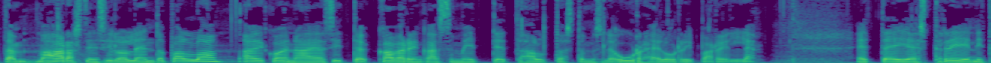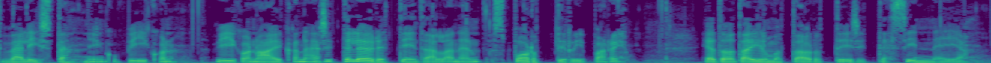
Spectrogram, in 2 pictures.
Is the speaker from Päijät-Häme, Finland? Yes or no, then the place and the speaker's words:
no; Helsinki, Uusimaa, Finland; Joo, eli mä oon Helsingistä kotoisin kyllä. Mutta et kansanlähetyksen piireihin eksynyt vasta niin kuin 14-vuotiaana rippileirillä.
